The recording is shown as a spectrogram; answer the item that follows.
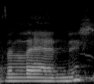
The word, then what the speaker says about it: Belenenses: é que non sei pronunciar Belenes, Belenenses. Belenenses, non sei dicir. Belenenses, muito bem.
